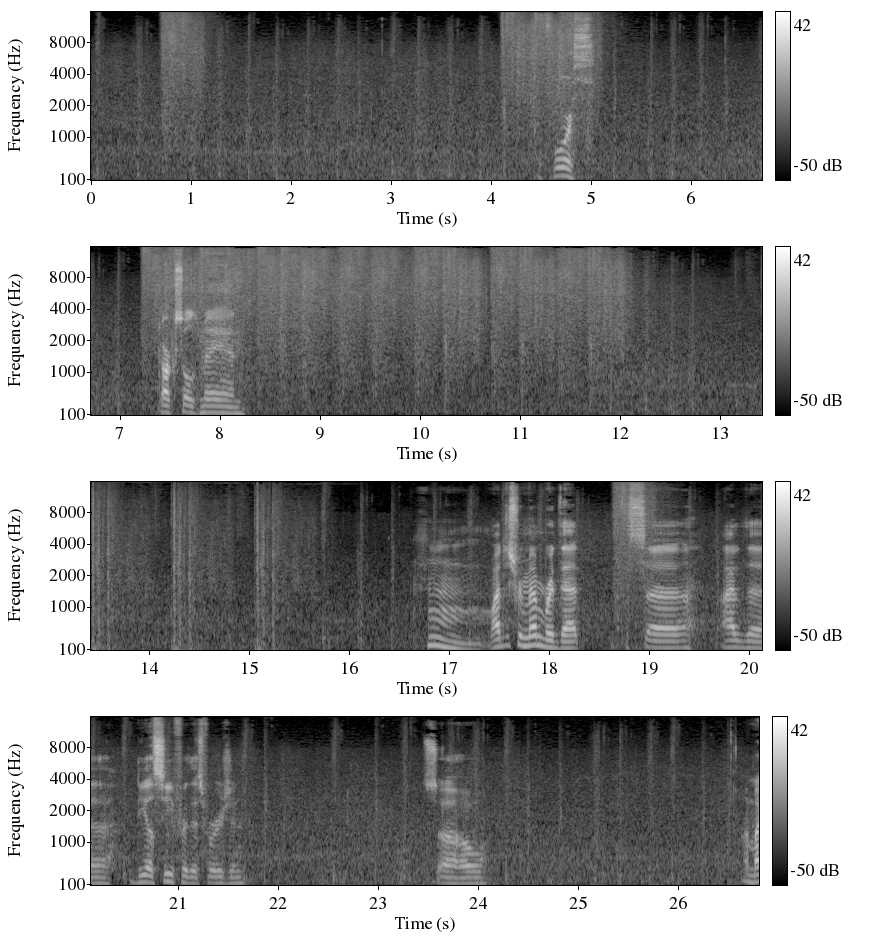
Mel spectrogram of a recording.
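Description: An armoured figure's footsteps thud softly on grass.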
